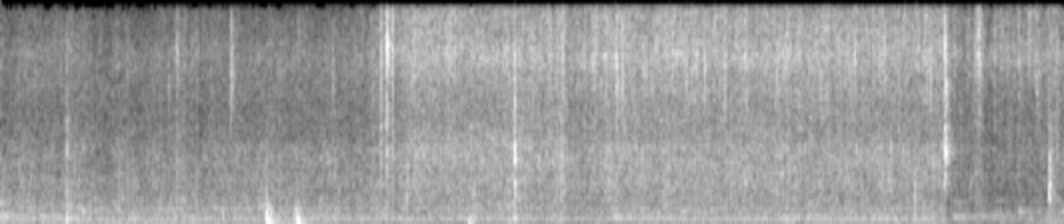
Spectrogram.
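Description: Konjac and shishito peppers sizzling in a wok in the last of a soy-based braising sauce while being stirred with a wooden spatula. A couple of sharp knocks of the spatula against the pan come about three seconds in.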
